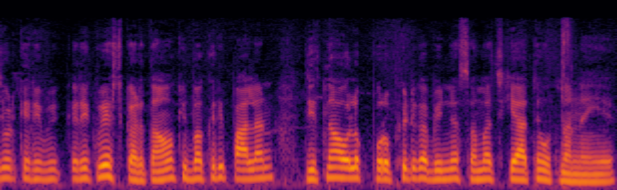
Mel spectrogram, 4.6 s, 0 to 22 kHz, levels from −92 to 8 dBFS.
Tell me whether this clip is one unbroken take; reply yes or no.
yes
